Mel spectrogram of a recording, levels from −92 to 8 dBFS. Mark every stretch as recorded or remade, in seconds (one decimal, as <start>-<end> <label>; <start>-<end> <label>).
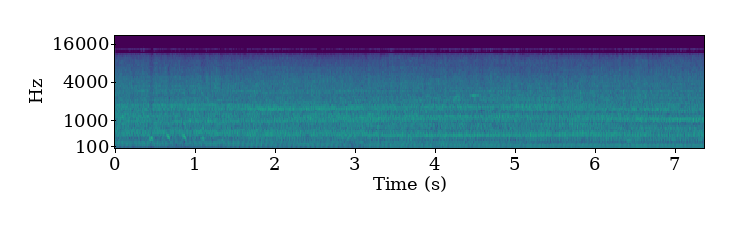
0.0-7.4 remade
